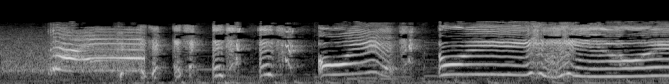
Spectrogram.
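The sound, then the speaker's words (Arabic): A little girl cries loudly, in long wailing bursts broken by short sobbing catches, then rising into sustained, pitch-bending wails without pause. “البكية ظاهرة بتاع طفلة، ظاهرة تحب على بينكي وبرين”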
